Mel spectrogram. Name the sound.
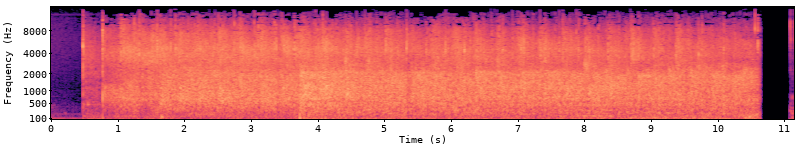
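applause in parliament chamber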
